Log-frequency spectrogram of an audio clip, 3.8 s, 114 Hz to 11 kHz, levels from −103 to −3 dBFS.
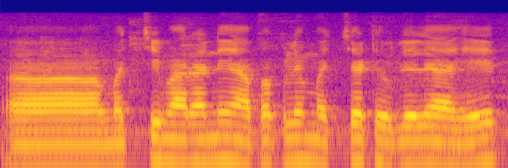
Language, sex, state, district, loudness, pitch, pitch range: Marathi, male, Maharashtra, Gondia, -15 LUFS, 120 Hz, 110-125 Hz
